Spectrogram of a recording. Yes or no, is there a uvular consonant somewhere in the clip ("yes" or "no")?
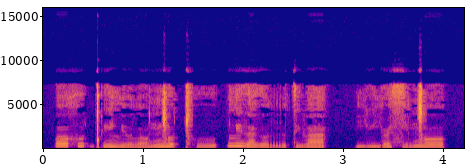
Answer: no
